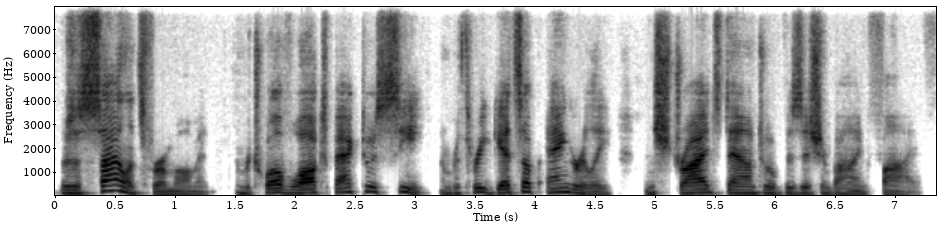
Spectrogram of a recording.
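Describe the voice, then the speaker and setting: A man's voice: medium pitch, animated, brisk, hardly any pauses, no echo. A man reading stage directions as scripted narration for a drama table read.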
